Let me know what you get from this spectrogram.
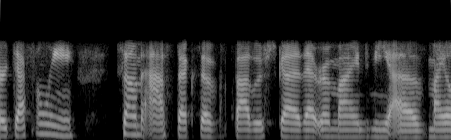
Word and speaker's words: Babushka: Now, one of your characters was just so endearing to me, and I'm going to say it wrong, but is it Babushka? – Yeah, Babushka.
